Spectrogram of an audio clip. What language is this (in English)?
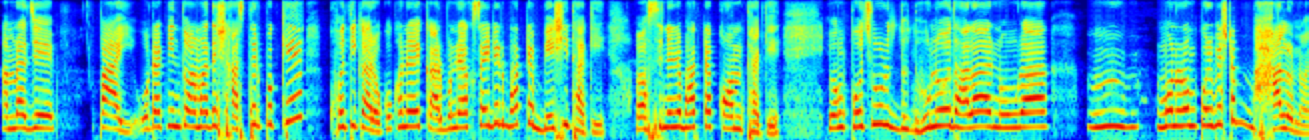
Bangla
